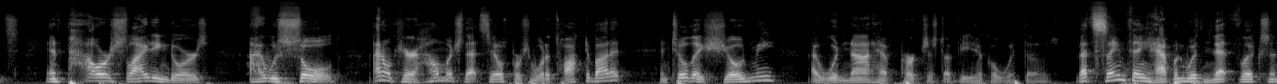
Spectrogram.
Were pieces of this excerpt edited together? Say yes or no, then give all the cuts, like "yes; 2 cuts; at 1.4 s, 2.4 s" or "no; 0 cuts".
no; 0 cuts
